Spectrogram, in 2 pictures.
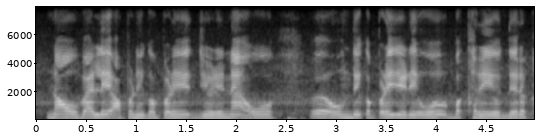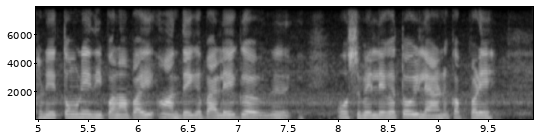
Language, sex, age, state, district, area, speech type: Dogri, female, 30-45, Jammu and Kashmir, Samba, urban, spontaneous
